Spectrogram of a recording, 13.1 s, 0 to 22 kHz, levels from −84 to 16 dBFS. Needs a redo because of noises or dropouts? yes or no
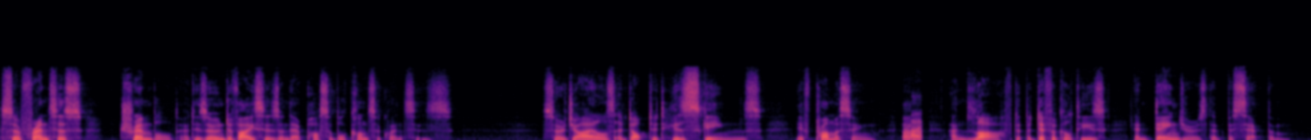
yes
